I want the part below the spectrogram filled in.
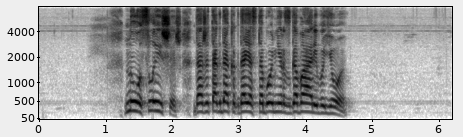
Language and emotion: Russian, angry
